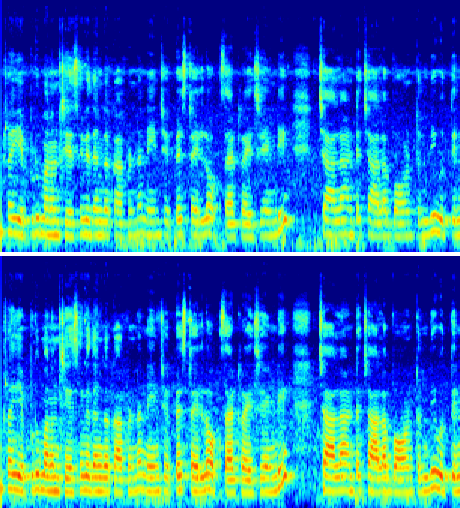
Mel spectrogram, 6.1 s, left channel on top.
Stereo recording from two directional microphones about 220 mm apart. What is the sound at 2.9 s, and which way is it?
Speech, 45° right (ahead or behind).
